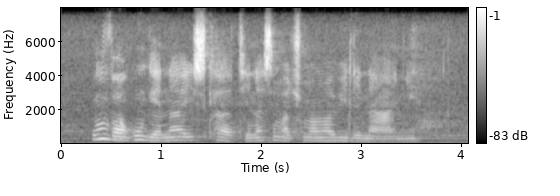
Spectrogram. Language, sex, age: South Ndebele, female, 18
